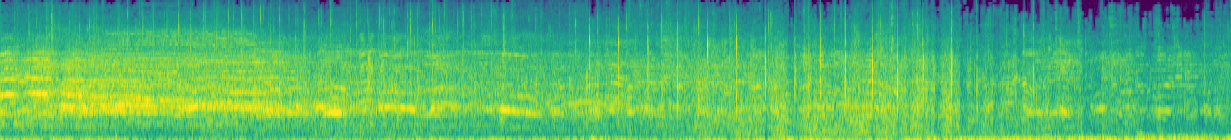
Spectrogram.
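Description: Shouting voices of players and sideline onlookers carrying across an outdoor soccer field, with drawn-out high calls in the first few seconds. From about halfway through, scattered knocks and a low rumble grow louder.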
